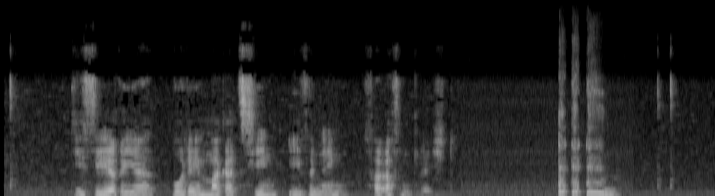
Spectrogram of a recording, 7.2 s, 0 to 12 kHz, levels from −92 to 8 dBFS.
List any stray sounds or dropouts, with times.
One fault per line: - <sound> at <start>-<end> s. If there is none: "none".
- throat clearing at 5.6-6.2 s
